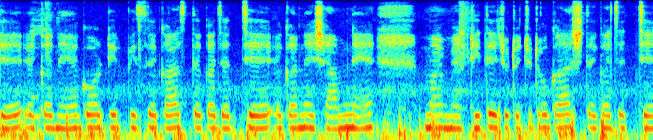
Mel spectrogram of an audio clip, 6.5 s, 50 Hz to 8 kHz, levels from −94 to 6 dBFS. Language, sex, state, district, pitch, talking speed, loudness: Bengali, female, Assam, Hailakandi, 225 Hz, 130 wpm, -17 LUFS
